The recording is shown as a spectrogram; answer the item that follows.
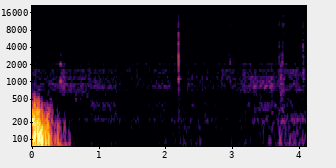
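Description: Mostly quiet, with a low handling rumble at the start and a single sharp plastic click about two seconds in. This is fingers pressing on the running tape transport of a Sony WM-FX45 Walkman to load its new drive belt.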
